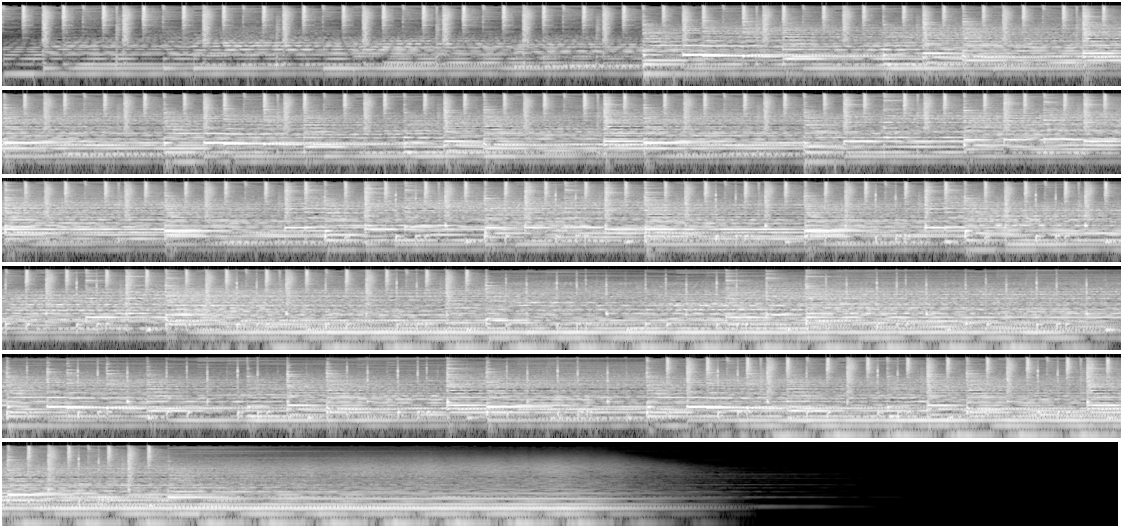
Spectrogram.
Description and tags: Space Syndrome
A short, funny and weird musical theme, hope you can make use of it :)
cartoon, film, funny, game, loop, movie, music, soundtrack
